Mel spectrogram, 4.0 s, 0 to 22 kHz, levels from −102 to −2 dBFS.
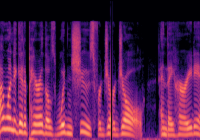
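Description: At 2.21 to 2.25 s a CD skip occurs: the laser jumps to another turn of the spiral, so playback mutes for about 40 ms, then resumes elsewhere in the track. This differs from a plain dropout, which resumes where it stopped.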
